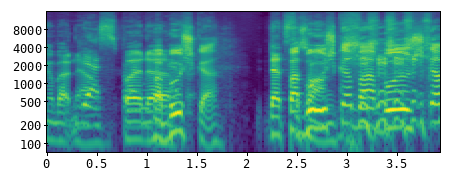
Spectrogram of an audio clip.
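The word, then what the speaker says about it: бабушка: So you have to have a lot of ba. Babushka. Babushka. What's the wrong way? Здравствуйте. Babushka. Oh, they're doing bo.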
